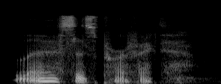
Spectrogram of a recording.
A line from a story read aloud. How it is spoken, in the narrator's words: he murmured into my hair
